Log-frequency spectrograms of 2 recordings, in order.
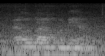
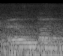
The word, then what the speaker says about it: eudaimonia: That's Greek. Eudaimonia. That's how it's pronounced. Eudaimonia.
